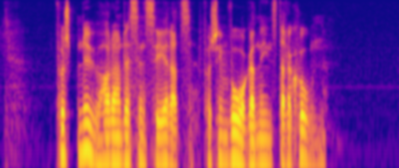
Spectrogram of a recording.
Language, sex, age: Swedish, male, 37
